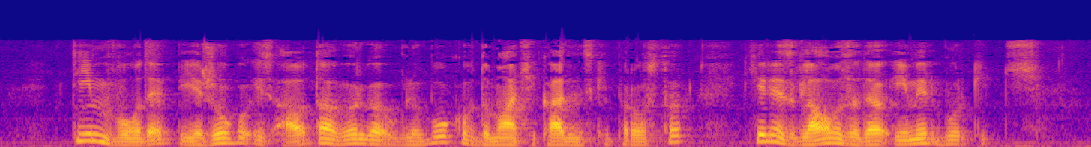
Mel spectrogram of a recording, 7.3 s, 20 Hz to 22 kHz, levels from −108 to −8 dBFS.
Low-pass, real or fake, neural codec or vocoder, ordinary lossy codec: 7.2 kHz; real; none; AAC, 32 kbps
